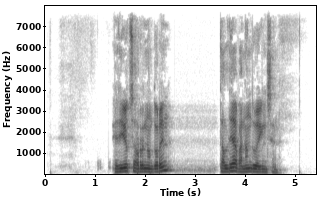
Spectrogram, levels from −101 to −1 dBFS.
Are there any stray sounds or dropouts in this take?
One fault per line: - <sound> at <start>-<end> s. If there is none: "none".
none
